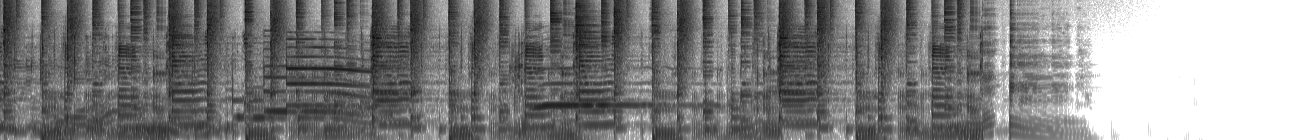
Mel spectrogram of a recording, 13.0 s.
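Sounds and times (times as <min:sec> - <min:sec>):
funk music: 0:00.0 - 0:10.1.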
